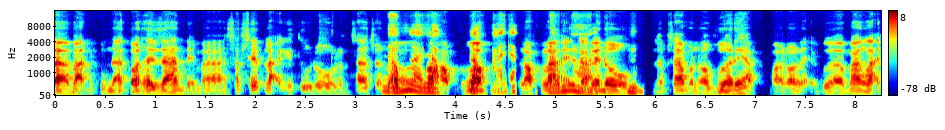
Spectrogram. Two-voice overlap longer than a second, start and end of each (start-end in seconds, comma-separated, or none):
3.3-5.9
